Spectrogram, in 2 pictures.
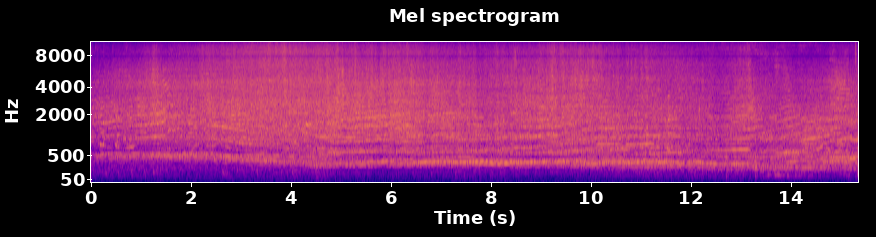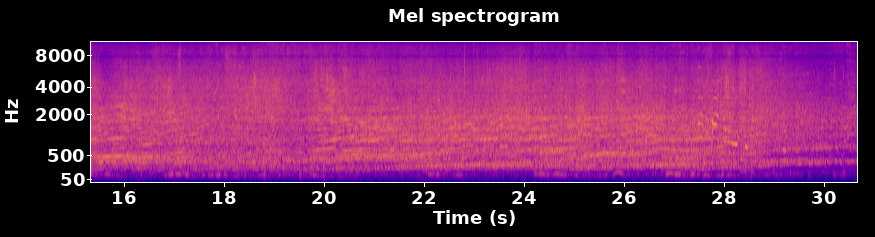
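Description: A pack of 600cc supersport racing motorcycles at full race pace, many engine notes overlapping, each rising in pitch through the gears and dropping back at every shift. The sound builds in the first second or two, stays loud, and eases off near the end.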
